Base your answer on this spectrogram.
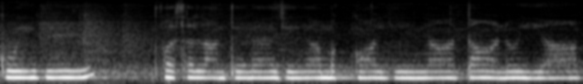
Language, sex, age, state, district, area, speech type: Dogri, female, 18-30, Jammu and Kashmir, Kathua, rural, spontaneous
